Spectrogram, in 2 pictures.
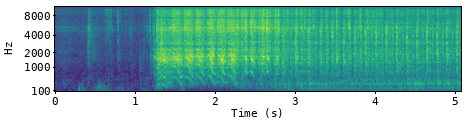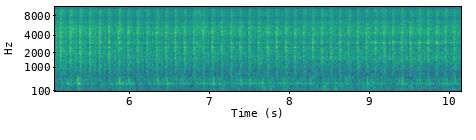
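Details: Car 800 with 5-speed gearbox that won't start: the starter cranks, then the engine catches unevenly with ragged, stumbling firing that never settles into a steady idle. A misfiring, reluctant start.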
